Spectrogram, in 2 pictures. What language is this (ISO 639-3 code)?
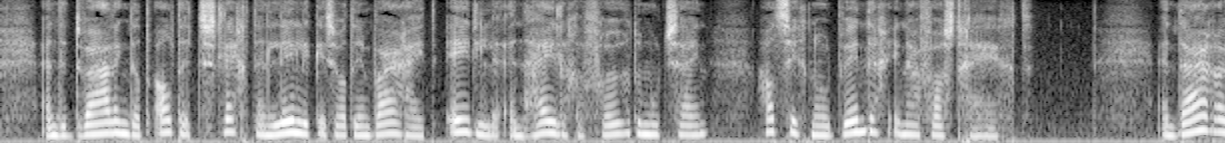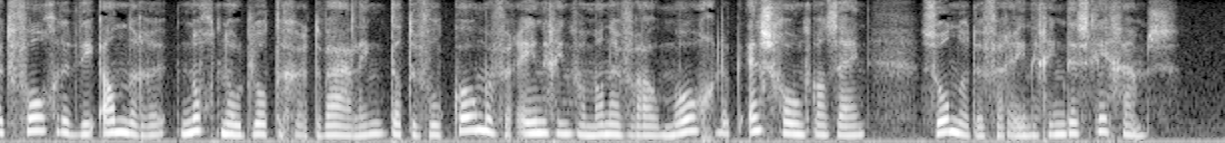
nld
